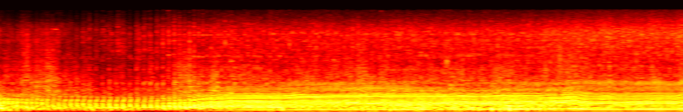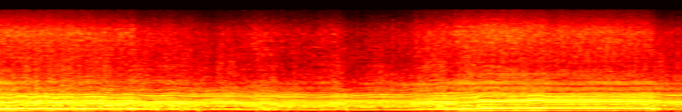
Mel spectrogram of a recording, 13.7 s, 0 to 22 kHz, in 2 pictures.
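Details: CFMoto 250cc 172MM GY6 single-cylinder buggy with rebuilt head and old pickup coil spliced back in place of bad new one, desert riding: smooth pull, pitch rising and easing with throttle, no misses or knocks; healthy running under load.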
